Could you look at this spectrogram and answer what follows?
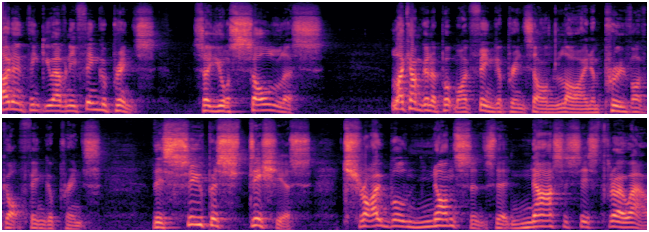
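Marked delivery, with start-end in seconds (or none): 0.0-3.2 acted, smug, self-important, narcissistic tone. Retelling what another speaker just said: imitating a narcissistic tone. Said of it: "he just said it in a narcissistic way and went".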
